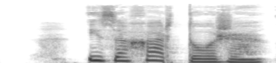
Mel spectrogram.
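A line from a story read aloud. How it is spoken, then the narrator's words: Sad sigh. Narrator (Russian): грустно выдохнула Ами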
